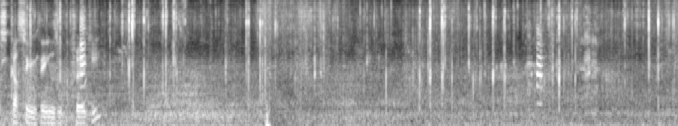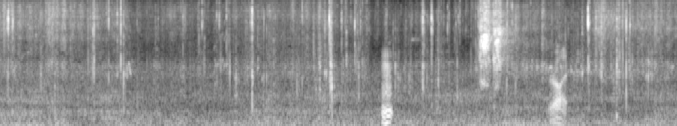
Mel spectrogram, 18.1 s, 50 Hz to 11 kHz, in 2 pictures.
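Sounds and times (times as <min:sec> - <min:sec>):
beak and feet clicks and scrapes: 0:00.0 - 0:18.0
cockatoo squawk: 0:07.0 - 0:08.0, 0:15.4 - 0:15.9.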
